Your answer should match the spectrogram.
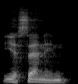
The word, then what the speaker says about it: Yesenin: Yesenin.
